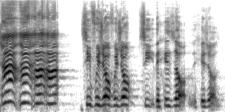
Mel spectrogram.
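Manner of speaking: high-pitched, hammed-up admission of a slip; humble owning up. Someone owning up to an error, high hammed-up confession. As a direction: blurt out the confession, high and eager. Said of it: "humilde, que reconoce su punto de error".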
